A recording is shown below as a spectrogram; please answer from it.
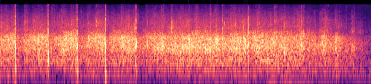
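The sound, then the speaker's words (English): An audience applauds the performers with sustained, dense clapping that holds steady for several seconds, a few sharper individual claps cutting through early on. “these people up here, they practice, they do a lot of work to prepare for what they do here, and let's give them an appreciation today.”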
